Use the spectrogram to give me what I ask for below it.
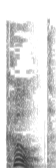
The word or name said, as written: cult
